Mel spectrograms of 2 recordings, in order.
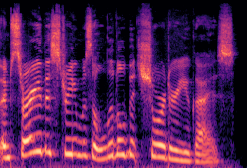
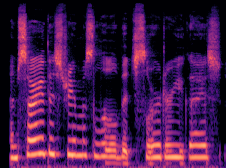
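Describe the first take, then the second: First: Said in the usual way. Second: Drowsy, slurred words; slurred apology. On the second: Real, not acted. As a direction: slur it sleepily. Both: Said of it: "I'm slurring my words".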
